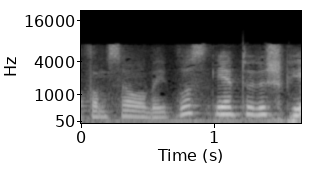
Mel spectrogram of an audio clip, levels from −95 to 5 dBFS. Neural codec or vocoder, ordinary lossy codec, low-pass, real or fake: codec, 16 kHz, 0.5 kbps, FunCodec, trained on LibriTTS, 25 frames a second; AAC, 32 kbps; 7.2 kHz; fake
